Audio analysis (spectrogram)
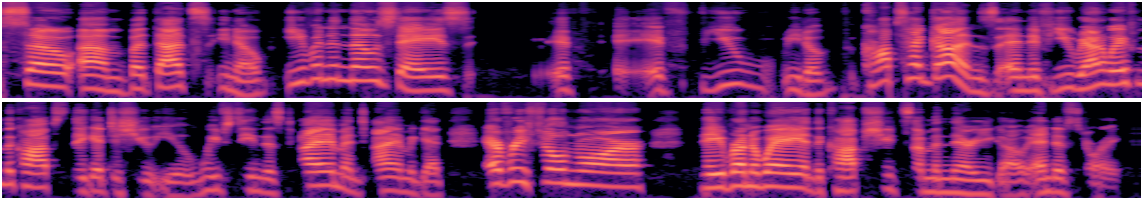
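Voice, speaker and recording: A woman's voice: mid-range voice, big pitch swings, normal speed, a bit bright, dry recording. An American woman co-hosting a podcast, chatting casually as she retells a film and slips into acting out lines. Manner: chatty, acts out quoted lines. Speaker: podcast co-host.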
